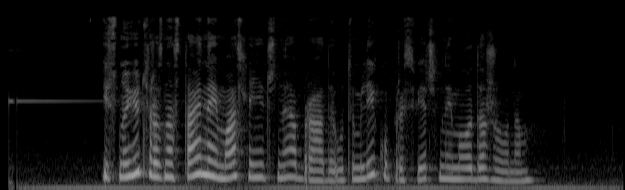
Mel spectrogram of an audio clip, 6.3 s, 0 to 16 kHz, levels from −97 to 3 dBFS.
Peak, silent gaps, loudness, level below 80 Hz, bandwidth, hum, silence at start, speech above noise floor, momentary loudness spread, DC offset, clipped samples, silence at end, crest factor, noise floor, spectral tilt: -30 dBFS; none; -47 LUFS; -64 dBFS; 11.5 kHz; none; 0.1 s; 20 dB; 24 LU; under 0.1%; under 0.1%; 0.05 s; 18 dB; -66 dBFS; -5.5 dB/octave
